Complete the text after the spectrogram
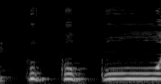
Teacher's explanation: ಆ ಮೂರನೆಯ ಕೂನಲ್ಲಿ ಇರುವಂತಹ ದೀರ್ಘ ಸ್ವರ ಇದೆಯಲ್ಲ, ಅದನ್ನ ಆತ ಪ್ಲುತ ಸ್ವರ ಎಂದು ಕರೆಯುತ್ತಾನೆ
